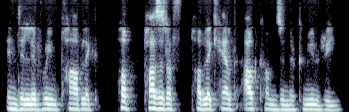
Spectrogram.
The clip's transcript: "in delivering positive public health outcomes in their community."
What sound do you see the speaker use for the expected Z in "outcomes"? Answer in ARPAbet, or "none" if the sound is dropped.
Z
